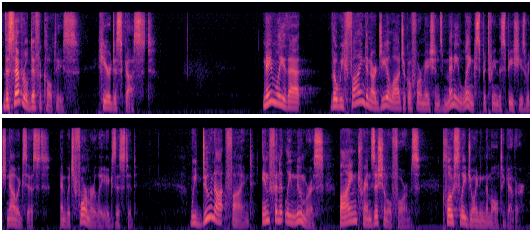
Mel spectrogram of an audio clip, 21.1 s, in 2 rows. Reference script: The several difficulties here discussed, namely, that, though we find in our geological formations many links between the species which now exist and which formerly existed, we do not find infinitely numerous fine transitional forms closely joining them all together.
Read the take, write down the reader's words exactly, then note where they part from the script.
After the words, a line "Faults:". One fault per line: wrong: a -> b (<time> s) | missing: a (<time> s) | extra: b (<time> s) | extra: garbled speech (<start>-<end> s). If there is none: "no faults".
The several difficulties here discussed, namely, that, though we find in our geological formations many links between the species which now exist and which formerly existed, we do not find infinitely numerous bind transitional forms closely joining them all together.
Faults:
wrong: fine -> bind (17.3 s)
